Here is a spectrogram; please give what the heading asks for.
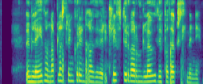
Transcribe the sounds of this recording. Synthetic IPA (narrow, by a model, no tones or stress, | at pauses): ʏmleːjðaɣnaplast̪ɾejŋkʏɾɪnhavðɪvɛːɾɪð̥kʰl̥ɪft̪ʏɾvaɾ̥hunlœɣðʏhpaðœkst̪lmɪnːɪ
